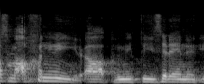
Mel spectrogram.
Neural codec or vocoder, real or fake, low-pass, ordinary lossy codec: codec, 24 kHz, 0.9 kbps, WavTokenizer, medium music audio release; fake; 10.8 kHz; none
